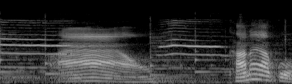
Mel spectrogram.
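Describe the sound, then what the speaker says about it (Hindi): A pet cat meows and cries repeatedly at the smell of potato and eel fish cooking in a home kitchen, its drawn-out wails close and loud, mixed with someone speaking over and between them. "हमारा बिल्ली भी खुशबू सूंघ के देखो रोने लग गया।"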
